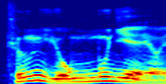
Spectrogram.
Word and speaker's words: 등용문: 표준 발음은 등용문이에요. 예? 등용문이 아니에요. 알겠죠? 함부로 니은천가 들어가면 안 됩니다. 한자에다가 니은천가 조심해야 되겠죠.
